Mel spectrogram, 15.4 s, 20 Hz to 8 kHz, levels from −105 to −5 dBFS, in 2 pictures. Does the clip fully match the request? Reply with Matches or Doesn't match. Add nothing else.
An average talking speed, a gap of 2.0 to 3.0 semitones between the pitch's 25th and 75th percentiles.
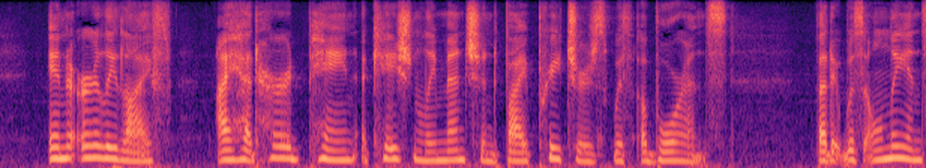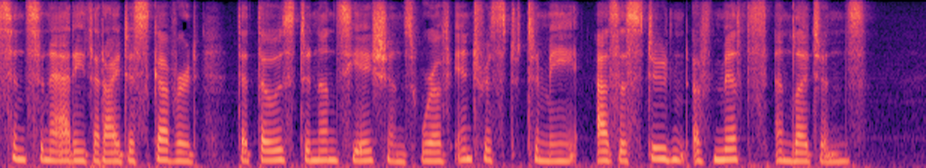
Matches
